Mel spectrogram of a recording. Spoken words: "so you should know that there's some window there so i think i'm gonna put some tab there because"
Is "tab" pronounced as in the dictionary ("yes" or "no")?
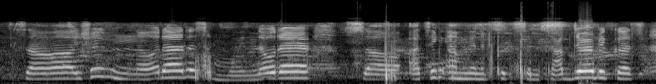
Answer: no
